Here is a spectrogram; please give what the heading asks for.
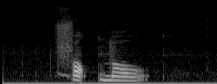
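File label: "fuhk mouh", Cantonese; service; 服務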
